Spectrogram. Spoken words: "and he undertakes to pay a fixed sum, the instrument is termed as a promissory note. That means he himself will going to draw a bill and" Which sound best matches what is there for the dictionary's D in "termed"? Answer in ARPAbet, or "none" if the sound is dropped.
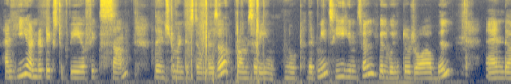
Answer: D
